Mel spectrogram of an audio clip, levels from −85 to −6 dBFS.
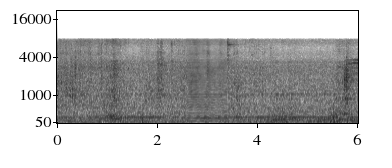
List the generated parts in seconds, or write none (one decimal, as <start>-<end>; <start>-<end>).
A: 2.6-3.4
